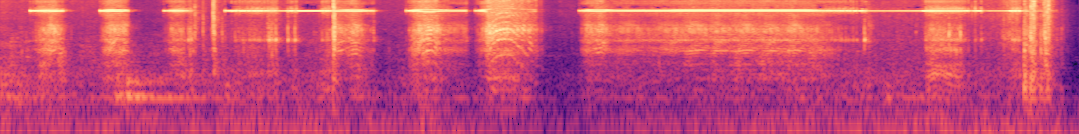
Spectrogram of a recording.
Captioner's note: drill whirring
